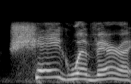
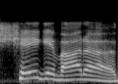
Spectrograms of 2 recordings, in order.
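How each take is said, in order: First: The name is said in an anglicized way. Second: The name is said in a Spanish-style way. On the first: The speaker calls it wrong. "This is not" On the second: The speaker calls it right. "just pronounce it correctly"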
